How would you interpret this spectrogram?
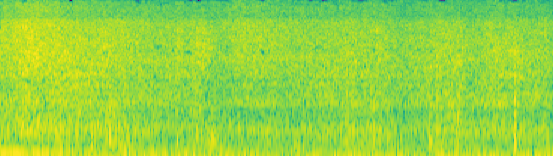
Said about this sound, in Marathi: हे वाटाणे असे घालून द्यायचे आणि परतून घ्यायचे ह्या फोडणी बरोबर आपले वाटाणे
